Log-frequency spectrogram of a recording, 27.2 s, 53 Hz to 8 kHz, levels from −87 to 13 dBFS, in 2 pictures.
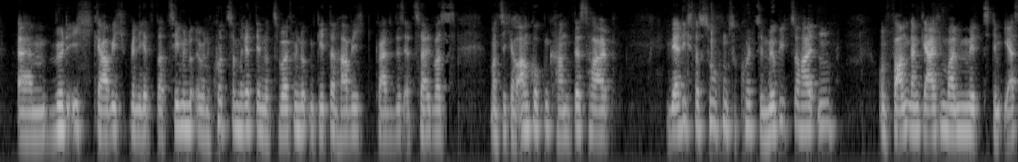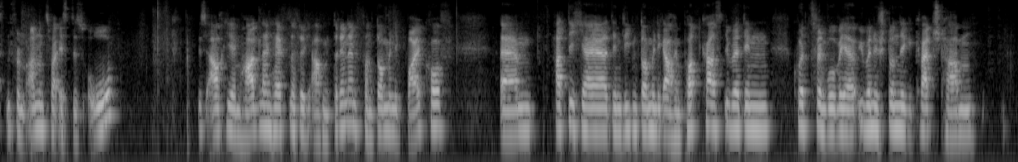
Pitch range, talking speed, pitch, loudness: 135-150 Hz, 200 wpm, 140 Hz, -25 LUFS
